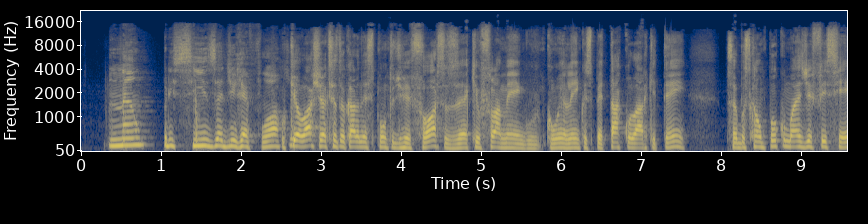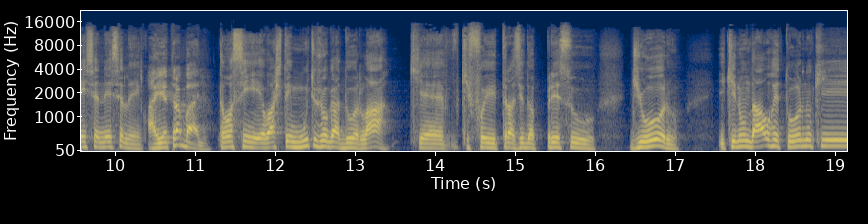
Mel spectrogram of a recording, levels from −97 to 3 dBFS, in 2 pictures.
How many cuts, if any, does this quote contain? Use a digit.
0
